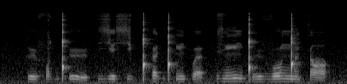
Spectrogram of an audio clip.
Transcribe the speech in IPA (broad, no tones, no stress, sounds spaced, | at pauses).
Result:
k ʉ f ɒ ǃʼ ʉ | zʲ ə sʲ o ǃʰ ə ǃʼ ĩ p ə | z ĩ ɡ͡ǃ ʉ v o ŋ͡ǃ ə̃ k ɑ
